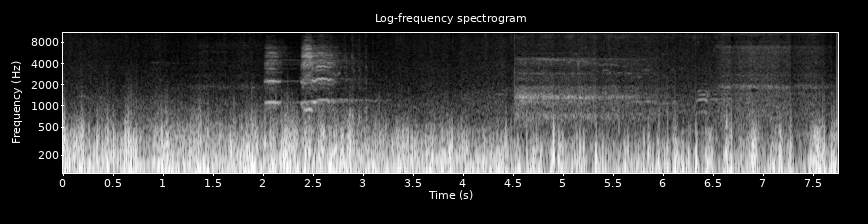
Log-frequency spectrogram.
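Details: Wild green pheasant at Sakuragawa green area in Mito, Japan, on 26 April 2015, making its territorial declaration: a loud, harsh two-note crow mid-clip, heard over strong rumbling wind noise.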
